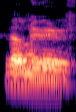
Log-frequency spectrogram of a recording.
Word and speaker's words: Villeneuve: How do we pronounce it? Like Villeneuve? – Villeneuve, that's it.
